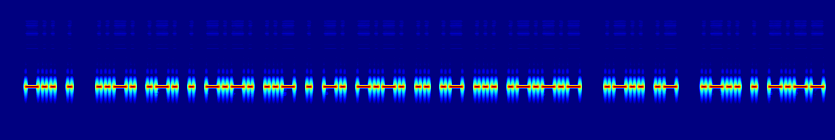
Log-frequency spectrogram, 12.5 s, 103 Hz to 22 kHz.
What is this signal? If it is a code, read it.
Morse code, heard as a keyed tone, about 19 wpm, 800 Hz. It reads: DE FRECUENCIAS. LA LEY
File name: ESPAGNOL TEXTE EN CLAIR 2 VITESSE 18 MOTS MINUTES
